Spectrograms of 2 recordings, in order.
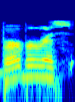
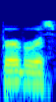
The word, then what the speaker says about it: Berberis: a Botanical medicine in herbal tincture it's called berberis vulgaris let me spell that for you it's be like baby e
